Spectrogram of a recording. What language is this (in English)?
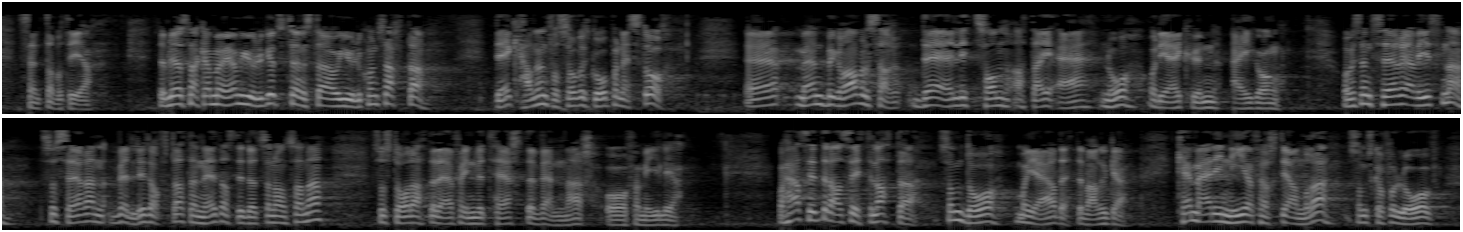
Norwegian Nynorsk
